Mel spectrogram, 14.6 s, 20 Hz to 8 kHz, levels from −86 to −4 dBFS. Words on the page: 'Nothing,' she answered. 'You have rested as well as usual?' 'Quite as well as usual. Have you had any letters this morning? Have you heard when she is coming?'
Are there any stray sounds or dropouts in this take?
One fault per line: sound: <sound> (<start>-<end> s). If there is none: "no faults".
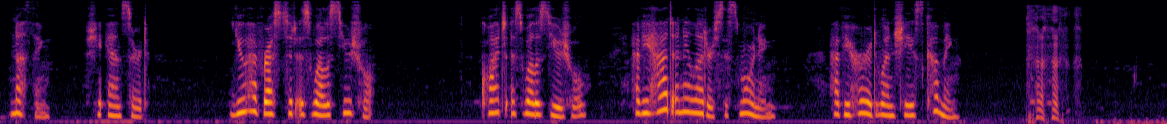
sound: laugh (12.8-13.5 s)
